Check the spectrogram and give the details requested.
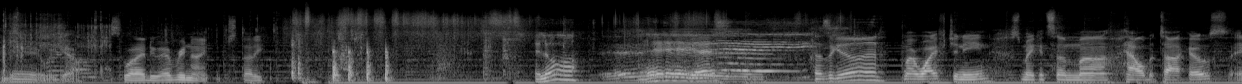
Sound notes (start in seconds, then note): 2.9 knocking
